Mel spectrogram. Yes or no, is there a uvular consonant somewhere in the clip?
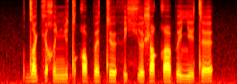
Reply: yes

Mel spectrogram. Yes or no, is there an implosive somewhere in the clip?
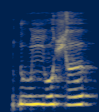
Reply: yes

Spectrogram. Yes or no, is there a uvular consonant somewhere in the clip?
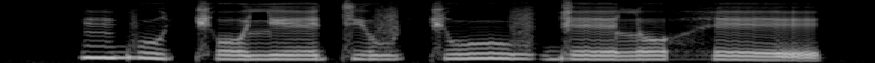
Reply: no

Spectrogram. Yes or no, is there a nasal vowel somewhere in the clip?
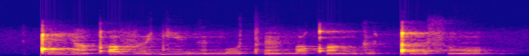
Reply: yes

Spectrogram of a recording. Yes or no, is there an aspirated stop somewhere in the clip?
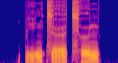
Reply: yes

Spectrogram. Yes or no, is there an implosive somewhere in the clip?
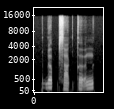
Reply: yes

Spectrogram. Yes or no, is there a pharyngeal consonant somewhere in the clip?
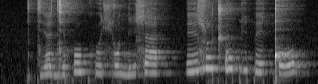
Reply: no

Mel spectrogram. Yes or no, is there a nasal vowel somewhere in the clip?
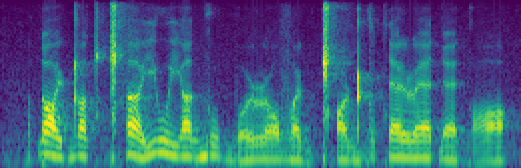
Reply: no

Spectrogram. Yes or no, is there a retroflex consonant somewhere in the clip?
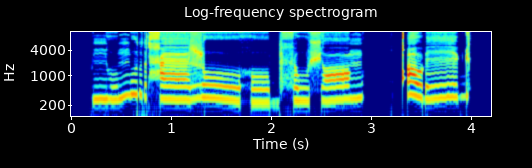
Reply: yes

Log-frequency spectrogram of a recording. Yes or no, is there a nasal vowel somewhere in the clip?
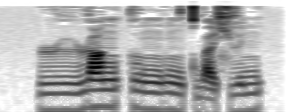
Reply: no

